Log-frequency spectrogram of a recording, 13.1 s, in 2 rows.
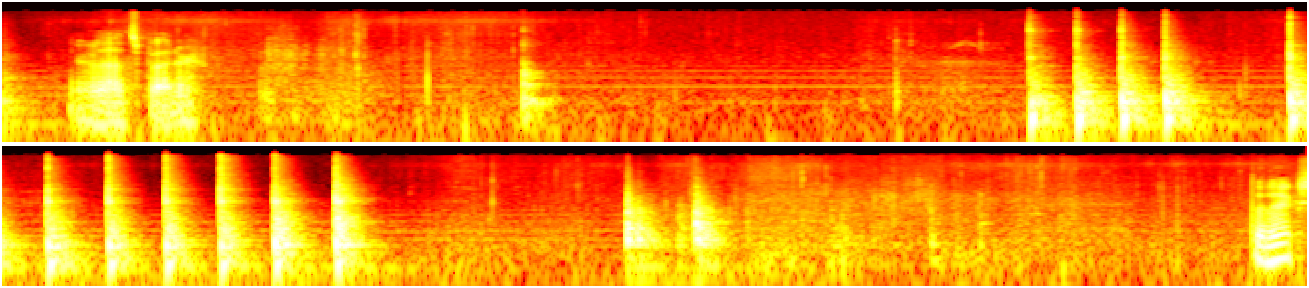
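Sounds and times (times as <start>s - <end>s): hammer tapping tacks into wood: 5.1s - 8.4s.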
